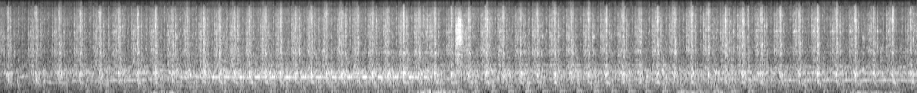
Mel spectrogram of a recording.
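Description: A sewing machine stitching a purse, running steadily with a fast, even mechanical rhythm throughout, close and continuous.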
